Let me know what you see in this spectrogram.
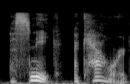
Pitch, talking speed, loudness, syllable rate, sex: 135 Hz, 185 wpm, -18 LUFS, 4.9 syllables/s, female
